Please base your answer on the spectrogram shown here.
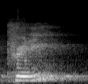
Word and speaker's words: pretty: attractive stunning stunning pretty no no pretty pretty okay silent t pretty okay good looking good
